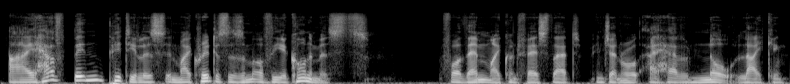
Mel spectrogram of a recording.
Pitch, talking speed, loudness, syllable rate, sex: 105 Hz, 160 wpm, -18 LUFS, 4.7 syllables/s, male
